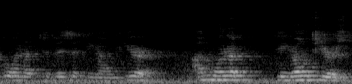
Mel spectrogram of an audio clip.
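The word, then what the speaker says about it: Jonker: had a different word spelled j o n k e r with a soft J he was a young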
